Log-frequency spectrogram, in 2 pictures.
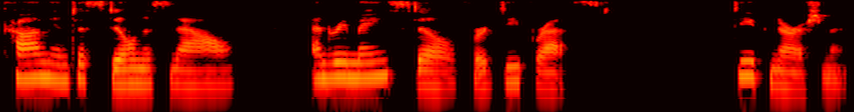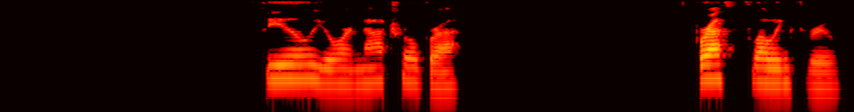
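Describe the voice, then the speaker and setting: A woman guiding a yoga nidra meditation in calm, gentle phrases with pauses between them. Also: fairly low pitch, creaky, dry recording, highs cut off. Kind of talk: guided relaxation meditation, soothing instruction.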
